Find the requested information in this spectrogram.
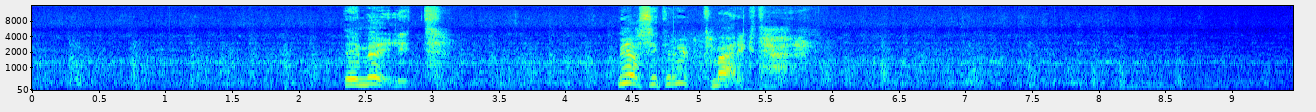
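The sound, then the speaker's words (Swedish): A steady low rumble of a train carriage rolling on rails fills the background throughout, while people talk briefly over it. “Det finns gott om plats på det här tåget.”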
